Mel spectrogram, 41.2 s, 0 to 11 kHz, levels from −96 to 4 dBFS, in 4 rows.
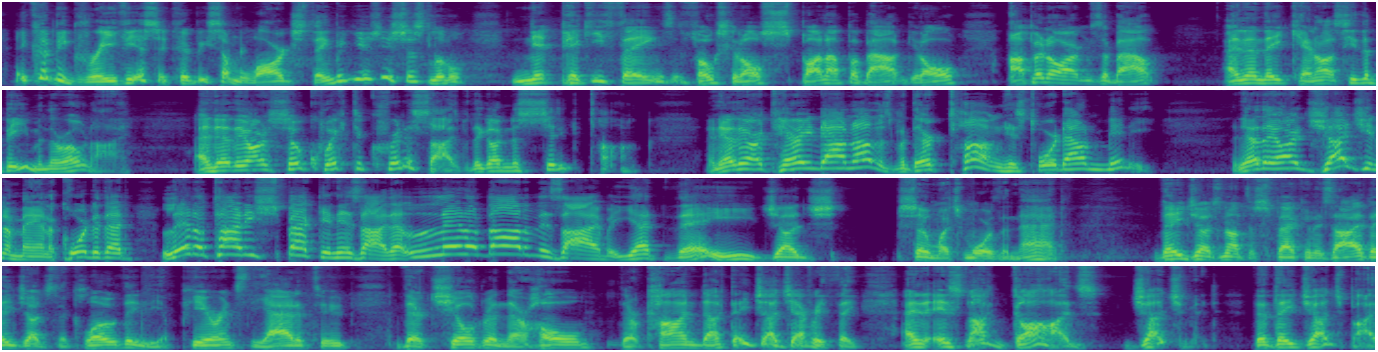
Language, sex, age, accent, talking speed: English, male, 50-69, American, 195 wpm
